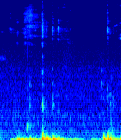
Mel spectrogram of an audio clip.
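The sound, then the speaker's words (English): Typing on a computer keyboard: a few faint, irregular clicking taps spaced across a couple of seconds. “If I type the button so it shows up.”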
